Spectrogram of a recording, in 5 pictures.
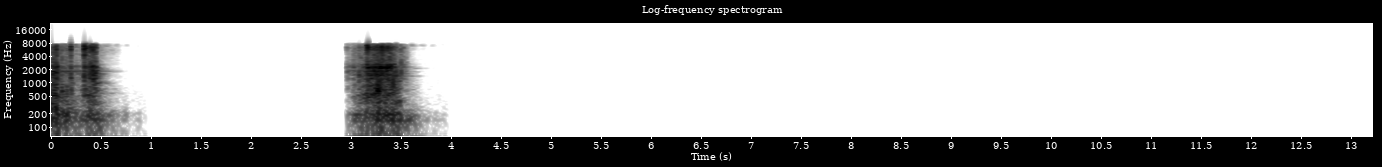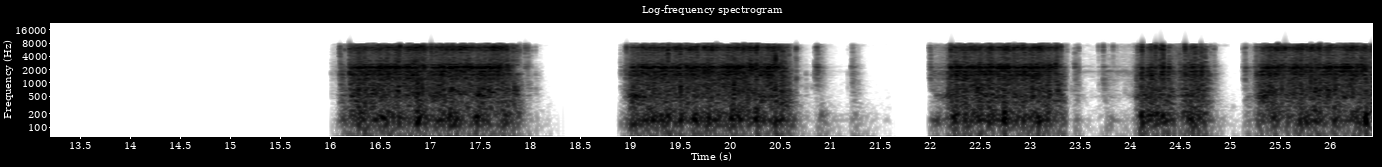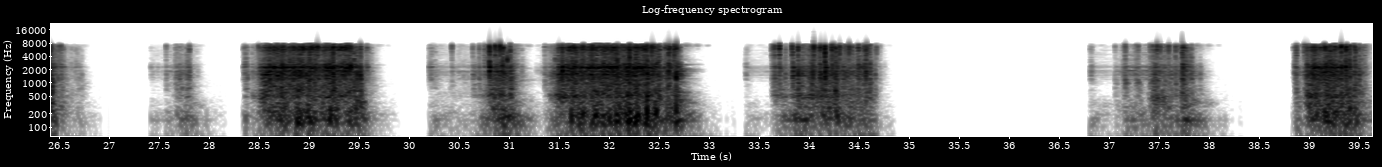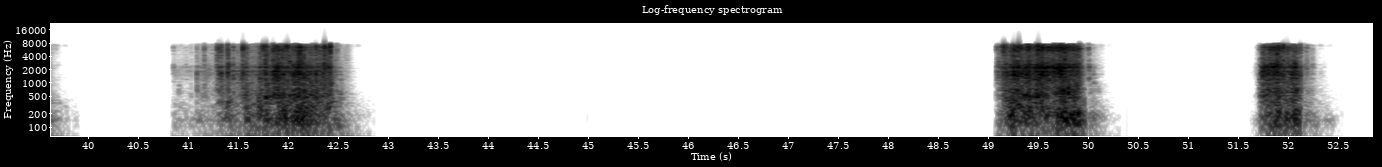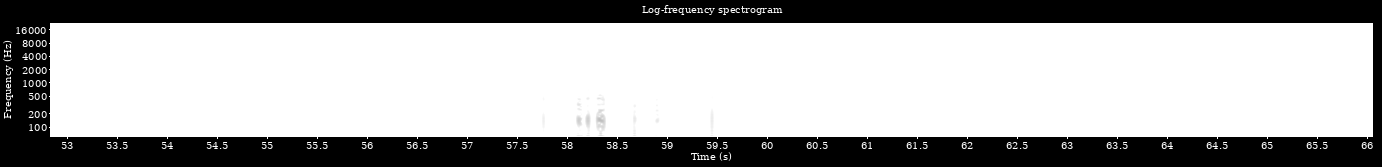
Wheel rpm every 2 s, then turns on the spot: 0, 0, 0, 0, 0, 0, 0, 0, 50, 30, 20, 30, 30, 10, 30, 30, 20, 0, 0, 10, 0, 0, 0, 0, 20, 10, 0, 0, 0, 0, 0, 0, 0.
none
